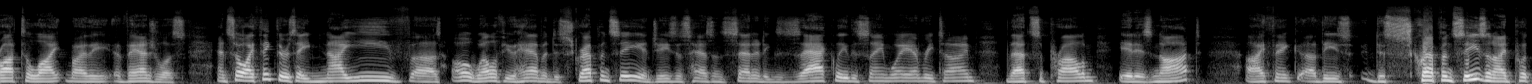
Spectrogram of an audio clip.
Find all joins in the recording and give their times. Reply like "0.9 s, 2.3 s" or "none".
4.4 s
